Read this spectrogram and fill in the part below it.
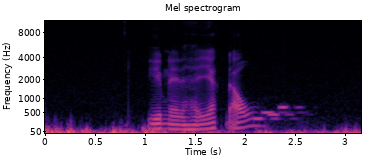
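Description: A short rising electronic jingle sounds.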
